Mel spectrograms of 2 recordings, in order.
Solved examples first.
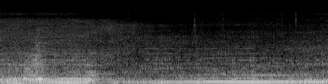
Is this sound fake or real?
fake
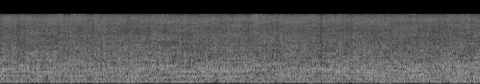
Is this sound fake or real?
fake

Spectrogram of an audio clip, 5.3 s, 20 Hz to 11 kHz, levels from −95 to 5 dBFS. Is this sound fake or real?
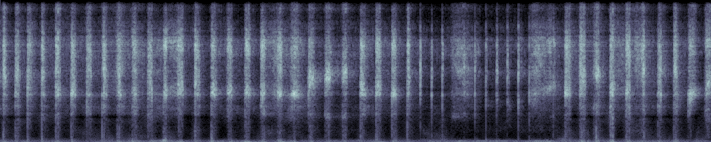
fake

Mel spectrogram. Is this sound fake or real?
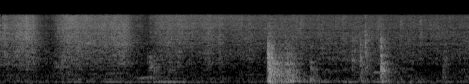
real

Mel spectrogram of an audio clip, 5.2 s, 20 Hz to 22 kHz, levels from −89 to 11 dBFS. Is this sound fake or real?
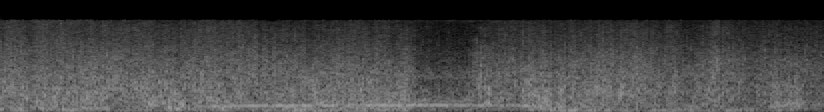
real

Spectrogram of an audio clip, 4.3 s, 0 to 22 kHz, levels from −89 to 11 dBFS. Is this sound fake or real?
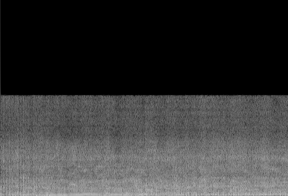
fake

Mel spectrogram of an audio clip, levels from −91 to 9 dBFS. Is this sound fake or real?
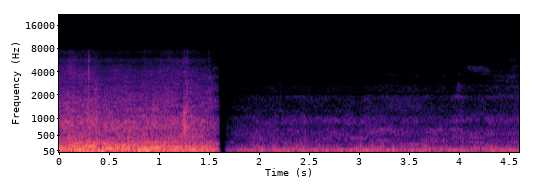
fake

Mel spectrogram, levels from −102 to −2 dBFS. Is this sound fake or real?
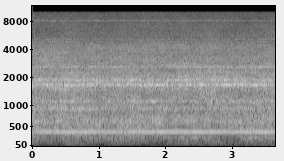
fake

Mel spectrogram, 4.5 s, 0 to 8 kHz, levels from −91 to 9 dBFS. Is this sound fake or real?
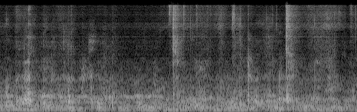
fake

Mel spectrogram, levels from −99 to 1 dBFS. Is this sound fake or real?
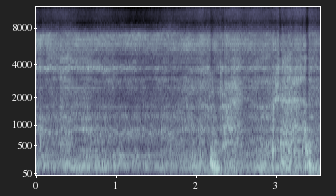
fake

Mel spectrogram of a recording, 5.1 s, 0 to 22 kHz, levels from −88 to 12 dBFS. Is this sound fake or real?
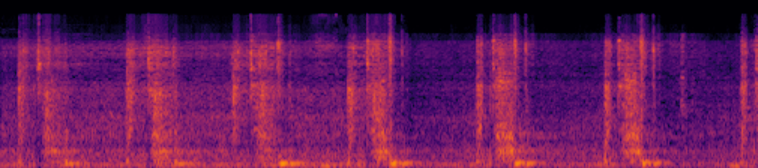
real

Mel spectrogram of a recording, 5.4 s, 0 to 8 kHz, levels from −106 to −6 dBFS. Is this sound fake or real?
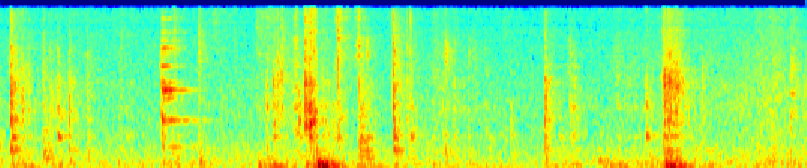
real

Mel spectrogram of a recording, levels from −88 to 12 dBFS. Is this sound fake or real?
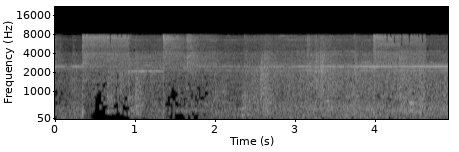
real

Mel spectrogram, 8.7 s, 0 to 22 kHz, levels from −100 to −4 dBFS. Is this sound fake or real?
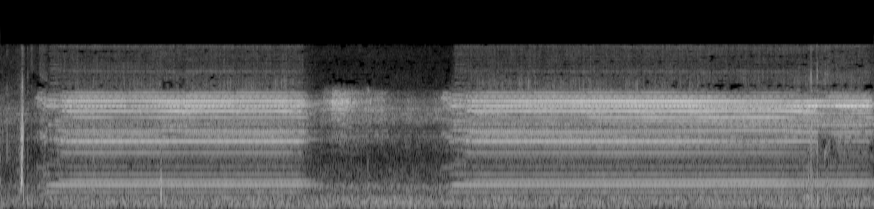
real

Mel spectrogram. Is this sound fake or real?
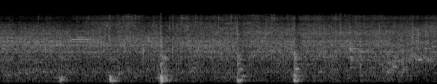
real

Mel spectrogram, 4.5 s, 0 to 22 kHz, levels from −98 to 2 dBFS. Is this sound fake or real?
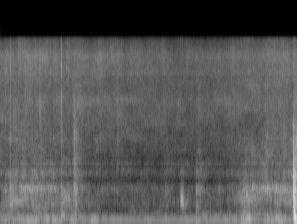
fake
